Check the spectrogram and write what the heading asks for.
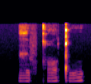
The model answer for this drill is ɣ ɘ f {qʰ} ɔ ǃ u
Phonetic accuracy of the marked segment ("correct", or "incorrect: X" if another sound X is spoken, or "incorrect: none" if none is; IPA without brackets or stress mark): correct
